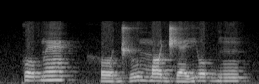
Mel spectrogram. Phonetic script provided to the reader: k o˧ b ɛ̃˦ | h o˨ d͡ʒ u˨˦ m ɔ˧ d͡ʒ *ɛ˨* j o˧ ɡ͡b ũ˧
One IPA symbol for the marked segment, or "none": ɛ˨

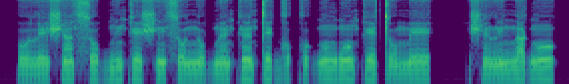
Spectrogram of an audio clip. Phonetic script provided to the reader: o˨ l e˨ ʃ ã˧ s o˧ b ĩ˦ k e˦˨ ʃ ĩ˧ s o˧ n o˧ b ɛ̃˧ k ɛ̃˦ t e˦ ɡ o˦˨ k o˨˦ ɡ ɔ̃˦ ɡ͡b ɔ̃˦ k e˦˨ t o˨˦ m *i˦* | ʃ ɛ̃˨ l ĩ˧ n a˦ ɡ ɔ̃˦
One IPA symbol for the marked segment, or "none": e˦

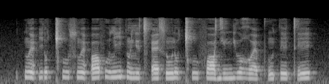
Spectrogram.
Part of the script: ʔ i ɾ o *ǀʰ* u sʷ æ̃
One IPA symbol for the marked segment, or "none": ǀʰ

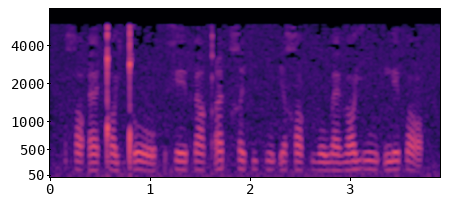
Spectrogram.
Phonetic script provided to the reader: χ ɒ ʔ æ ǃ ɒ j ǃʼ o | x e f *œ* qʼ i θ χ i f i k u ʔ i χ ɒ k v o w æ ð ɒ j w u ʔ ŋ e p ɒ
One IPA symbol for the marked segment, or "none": æ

